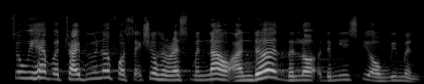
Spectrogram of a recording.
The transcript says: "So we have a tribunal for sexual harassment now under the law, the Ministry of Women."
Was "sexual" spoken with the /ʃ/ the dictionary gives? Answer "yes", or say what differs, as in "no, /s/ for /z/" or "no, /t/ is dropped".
yes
